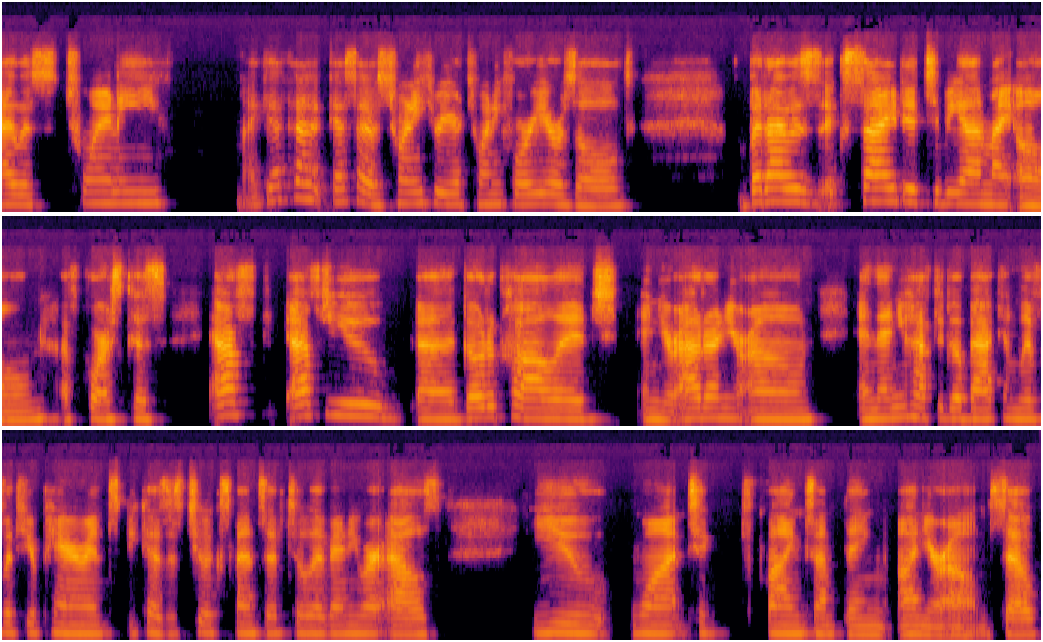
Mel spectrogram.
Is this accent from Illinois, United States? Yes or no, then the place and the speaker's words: no; Massachusetts, United States; born or raised there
